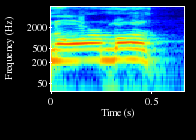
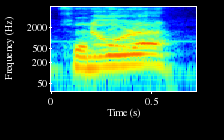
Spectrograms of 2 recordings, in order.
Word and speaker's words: Nora: And friend Norma, how you pronounce it? Nora. It's Nora.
